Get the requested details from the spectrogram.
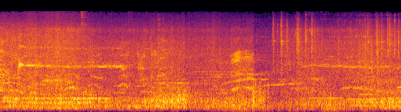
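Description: A roller coaster train rumbles along its track.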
